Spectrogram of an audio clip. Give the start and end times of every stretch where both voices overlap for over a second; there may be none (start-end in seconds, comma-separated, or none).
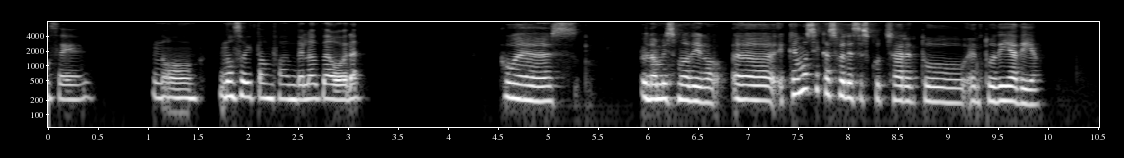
none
